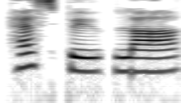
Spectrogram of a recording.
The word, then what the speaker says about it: حزب الله: hezbollah pronounced arabic hespu la literally party of allah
